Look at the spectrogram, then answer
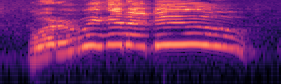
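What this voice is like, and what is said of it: Exaggerated video game fighter voice. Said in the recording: “Why am I talking like a Street Fighter character?”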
